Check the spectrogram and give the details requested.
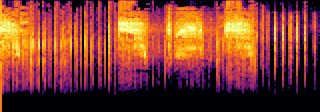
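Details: Swiftlet lure call used by swiftlet farmers to attract birds: high, buzzy chattering twitters in quick bursts, ending in a rapid series of sharp, evenly spaced clicks.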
